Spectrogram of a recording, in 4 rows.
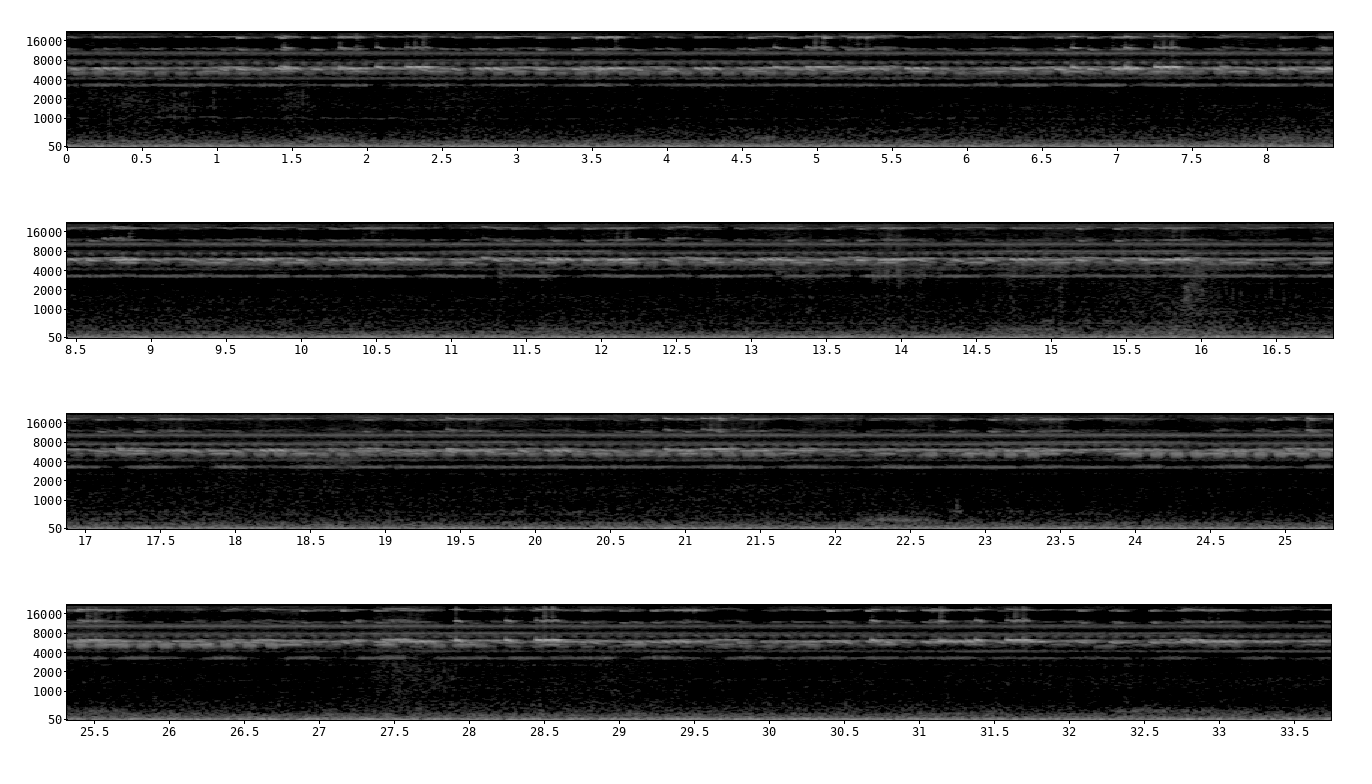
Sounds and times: Insects 0.0 - 33.7

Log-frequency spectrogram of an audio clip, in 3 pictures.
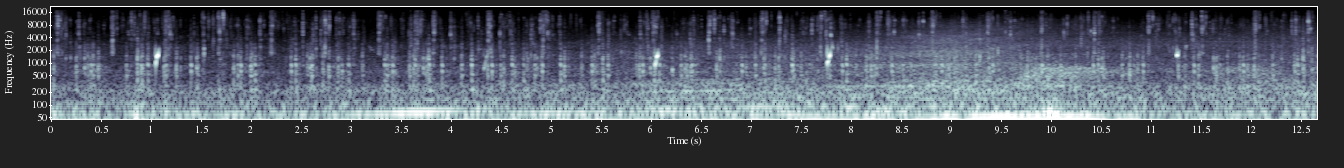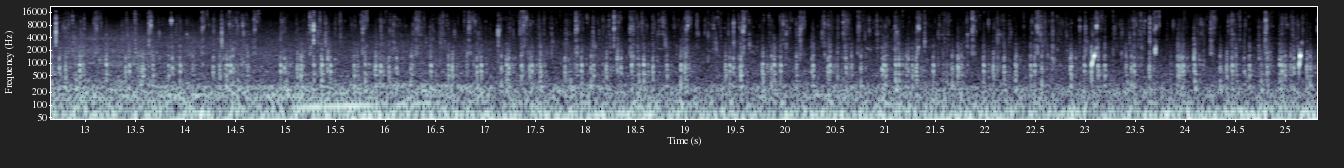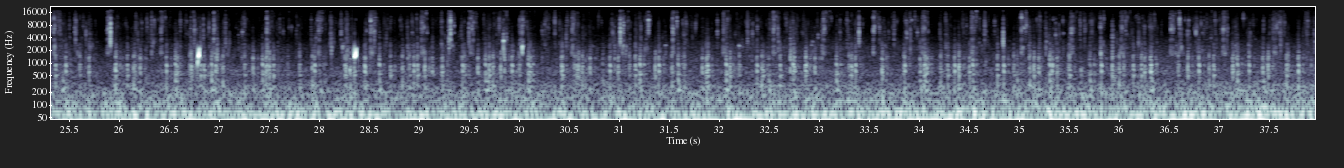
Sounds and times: Melting ice dripping from a windowsill 0.0 - 37.9

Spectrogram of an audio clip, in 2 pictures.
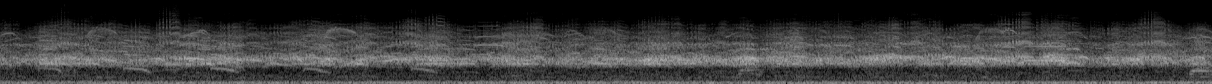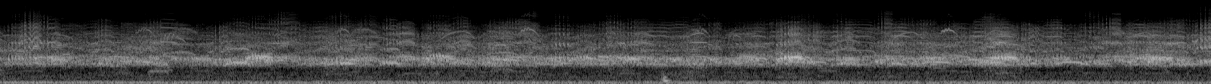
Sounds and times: calls and flight calls from white naped cranes and hooded cranes 0.0 - 24.2

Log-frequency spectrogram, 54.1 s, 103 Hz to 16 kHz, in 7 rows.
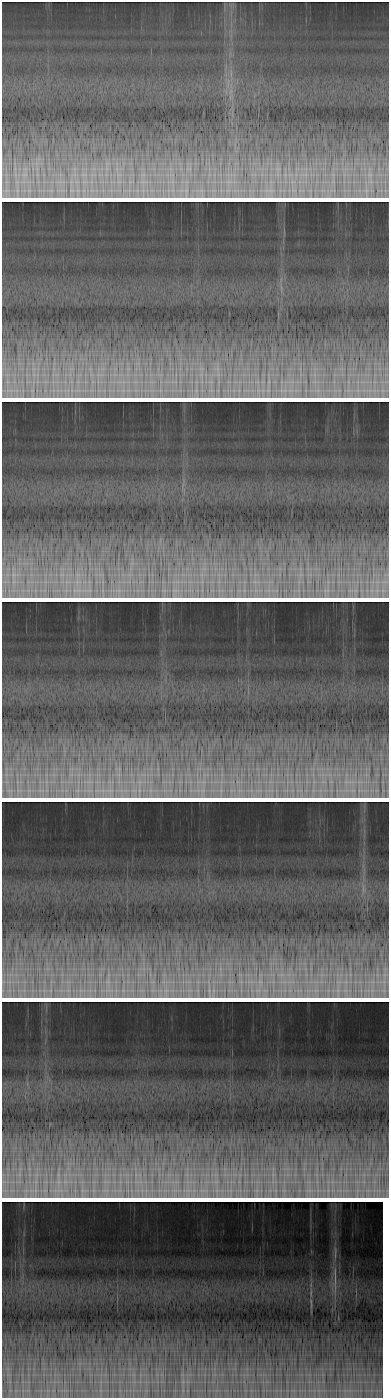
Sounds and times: big waves 0.0 - 50.5
Two boats are passing 0.0 - 54.0

